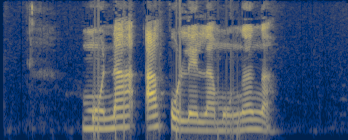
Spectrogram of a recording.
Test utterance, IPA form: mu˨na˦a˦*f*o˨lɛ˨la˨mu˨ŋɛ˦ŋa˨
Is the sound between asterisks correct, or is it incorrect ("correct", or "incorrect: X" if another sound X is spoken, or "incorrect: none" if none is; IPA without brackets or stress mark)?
correct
